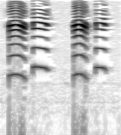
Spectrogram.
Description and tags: This is a sample I did a while back when I was looking for a new default error sound for my computer. Taken from a old vinyl toy dog, cat and bear
cat, dog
